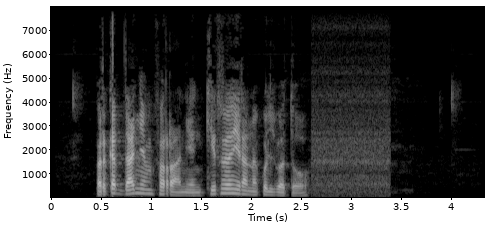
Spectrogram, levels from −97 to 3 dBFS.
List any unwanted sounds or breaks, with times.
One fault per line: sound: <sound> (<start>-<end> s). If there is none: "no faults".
no faults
